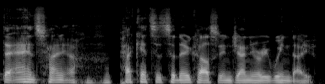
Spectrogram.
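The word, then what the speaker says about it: Paquetá: Yeah, Mandy said that Antonio Paqueta to Newcastle in January window. Yeah, don't think so. They couldn't even pronounce his name up there, the bloody idiots.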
